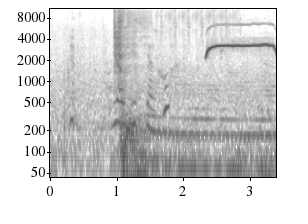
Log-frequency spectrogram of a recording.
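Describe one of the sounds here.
A sudden whoosh sounds as a glider opens.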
